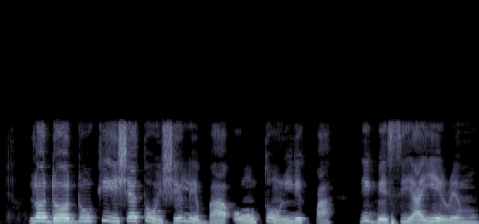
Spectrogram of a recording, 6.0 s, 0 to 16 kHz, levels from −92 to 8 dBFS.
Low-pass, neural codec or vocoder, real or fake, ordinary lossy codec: 7.2 kHz; none; real; MP3, 64 kbps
